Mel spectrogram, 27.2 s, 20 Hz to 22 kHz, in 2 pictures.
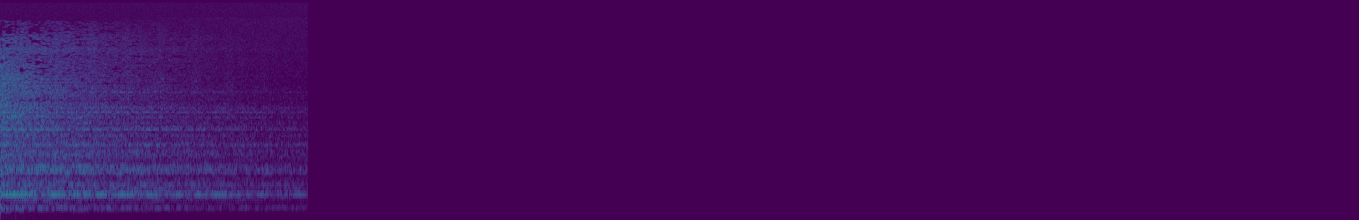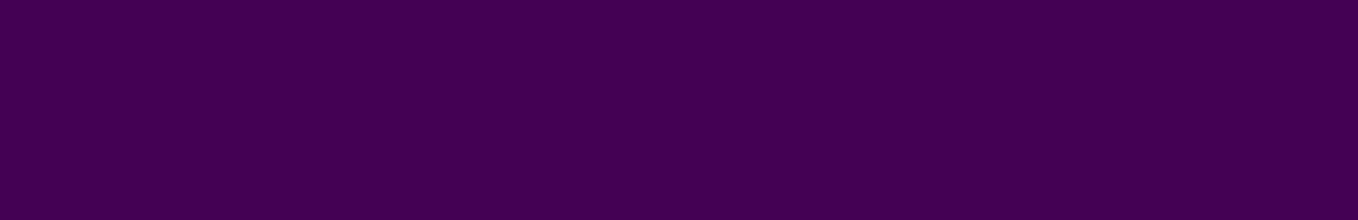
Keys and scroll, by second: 2.4-10.7 typing.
